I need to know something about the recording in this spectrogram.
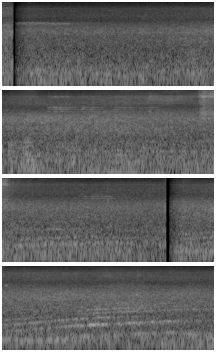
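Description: City traffic rumbles steadily nearby, outdoors.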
